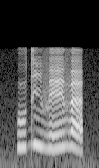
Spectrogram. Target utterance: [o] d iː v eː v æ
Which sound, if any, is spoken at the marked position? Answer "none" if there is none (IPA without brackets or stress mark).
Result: u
